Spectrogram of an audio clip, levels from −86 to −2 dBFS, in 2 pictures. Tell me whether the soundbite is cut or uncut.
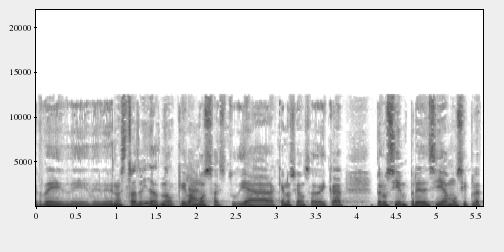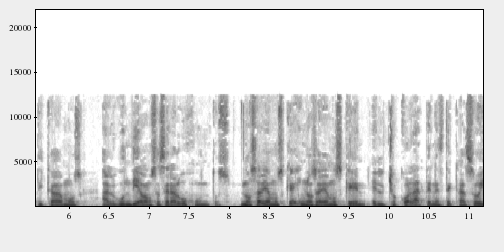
uncut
